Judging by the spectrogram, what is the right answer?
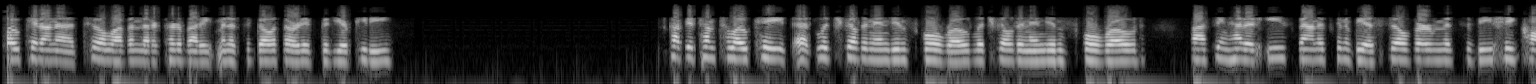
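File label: Sheriff West County, scanner audio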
